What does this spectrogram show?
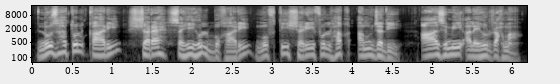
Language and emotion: Urdu, neutral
